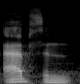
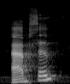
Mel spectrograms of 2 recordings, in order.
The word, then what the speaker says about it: Absinthe: How do you say this name? Absinthe? Absinthe? It's true. I checked with them. Yeah, no. Absinthe? The E is silent.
